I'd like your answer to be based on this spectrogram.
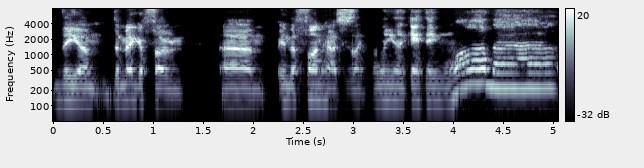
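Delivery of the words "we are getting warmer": very high, chilling, slow henchman drawl. Quoting a film henchman over a funhouse megaphone, creepy henchman voice. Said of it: "he's got a very creepy voice".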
